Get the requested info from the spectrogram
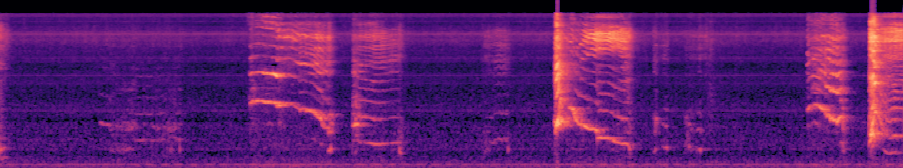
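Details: French Bulldog, a male, having a tantrum while shut in his cage, gives loud bursts of high, downward-sliding whines and yelps. The bursts come every few seconds between quieter stretches, with a faint electrical hum underneath.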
